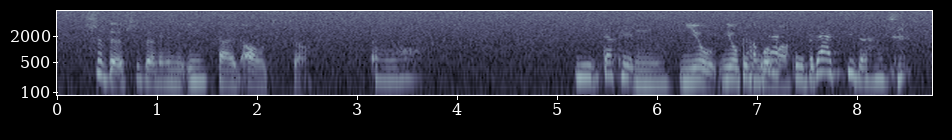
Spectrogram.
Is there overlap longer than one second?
No

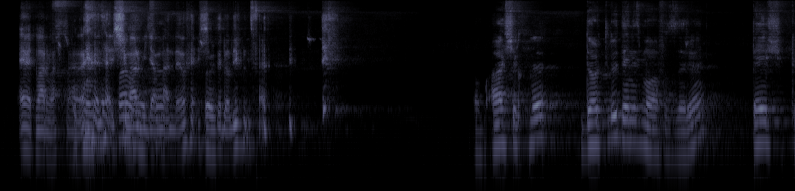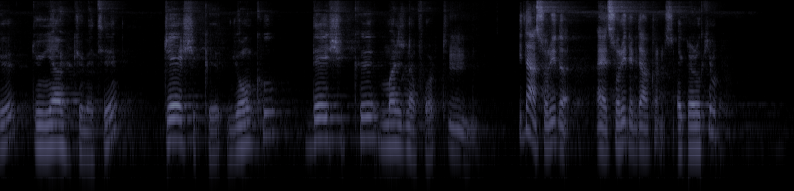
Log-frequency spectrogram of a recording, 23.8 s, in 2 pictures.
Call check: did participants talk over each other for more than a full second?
Yes, from 1.1 s

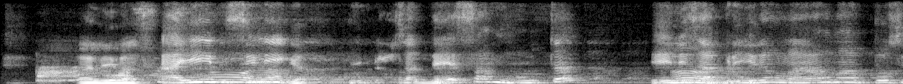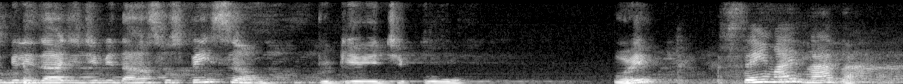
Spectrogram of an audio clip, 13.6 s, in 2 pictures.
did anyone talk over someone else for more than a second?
Yes, from 0.6 s

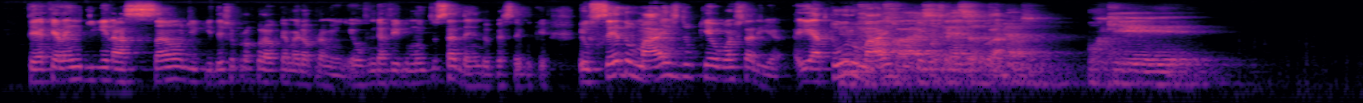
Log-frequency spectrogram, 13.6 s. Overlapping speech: Yes, from 8.4 s

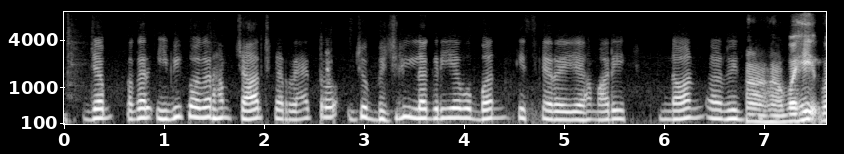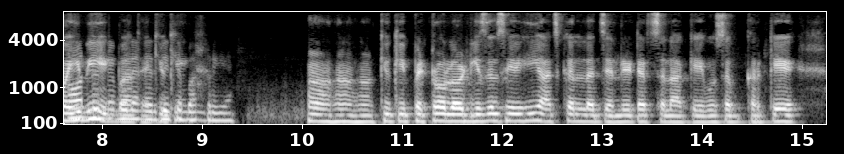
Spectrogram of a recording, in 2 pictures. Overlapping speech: Yes, from 7.7 s

